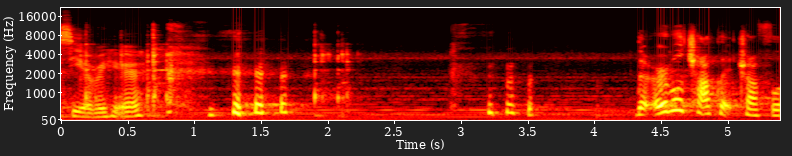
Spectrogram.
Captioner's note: chuckling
